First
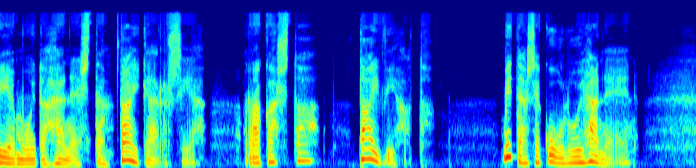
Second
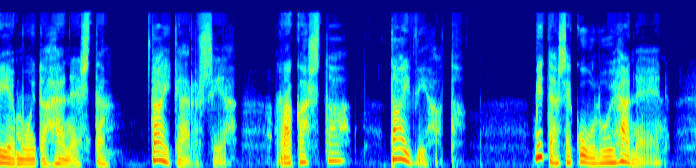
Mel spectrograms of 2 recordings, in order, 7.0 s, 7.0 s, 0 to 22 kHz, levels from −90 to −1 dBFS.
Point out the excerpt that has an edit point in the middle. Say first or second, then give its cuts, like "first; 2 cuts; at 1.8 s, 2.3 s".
first; 1 cut; at 1.1 s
